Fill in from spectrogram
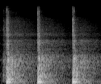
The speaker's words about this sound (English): and I hear someone knock at the door.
